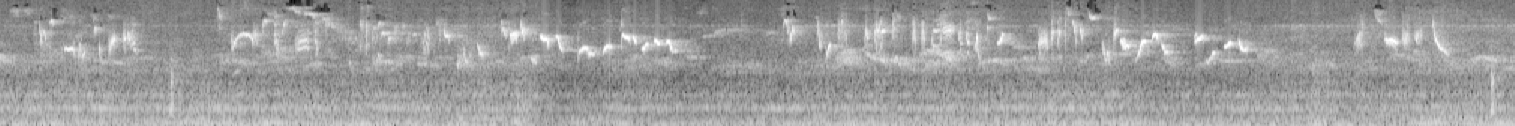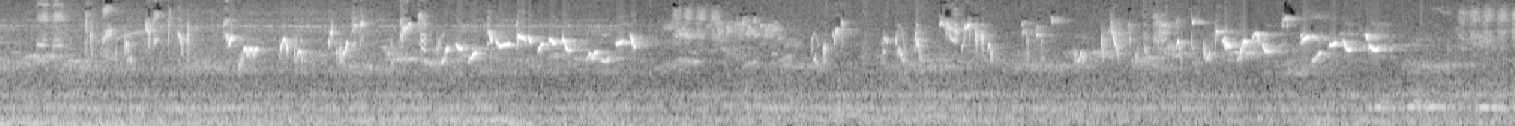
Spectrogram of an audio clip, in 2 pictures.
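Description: A songbird singing long phrases of rapid, high twittering notes, each phrase lasting several seconds, with short pauses between them.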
